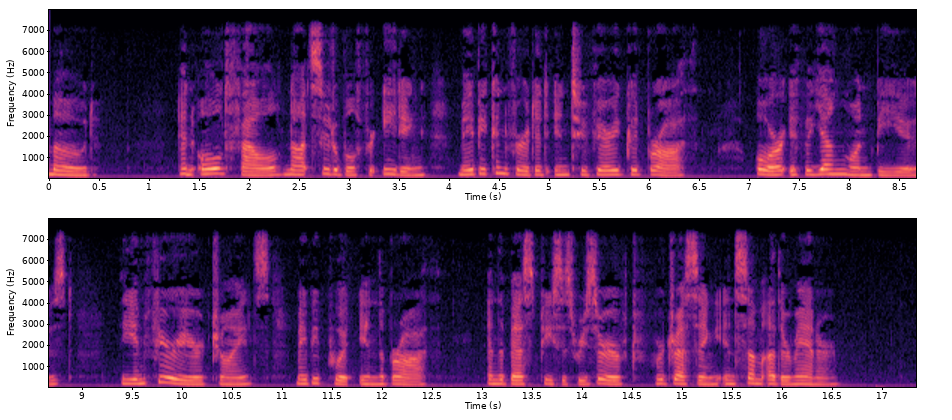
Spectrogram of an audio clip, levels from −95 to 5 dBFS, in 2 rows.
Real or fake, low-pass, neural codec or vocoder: real; 7.2 kHz; none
